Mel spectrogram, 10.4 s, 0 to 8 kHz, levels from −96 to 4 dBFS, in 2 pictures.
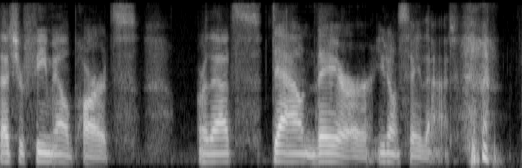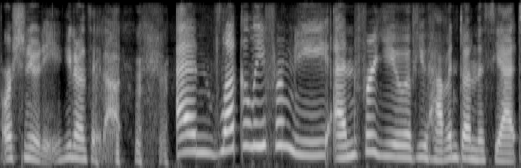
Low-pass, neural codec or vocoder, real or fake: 7.2 kHz; vocoder, 44.1 kHz, 128 mel bands, Pupu-Vocoder; fake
